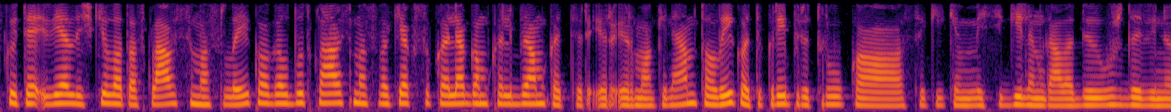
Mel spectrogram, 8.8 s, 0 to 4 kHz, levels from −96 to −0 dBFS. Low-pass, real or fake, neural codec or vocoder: 3.6 kHz; real; none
